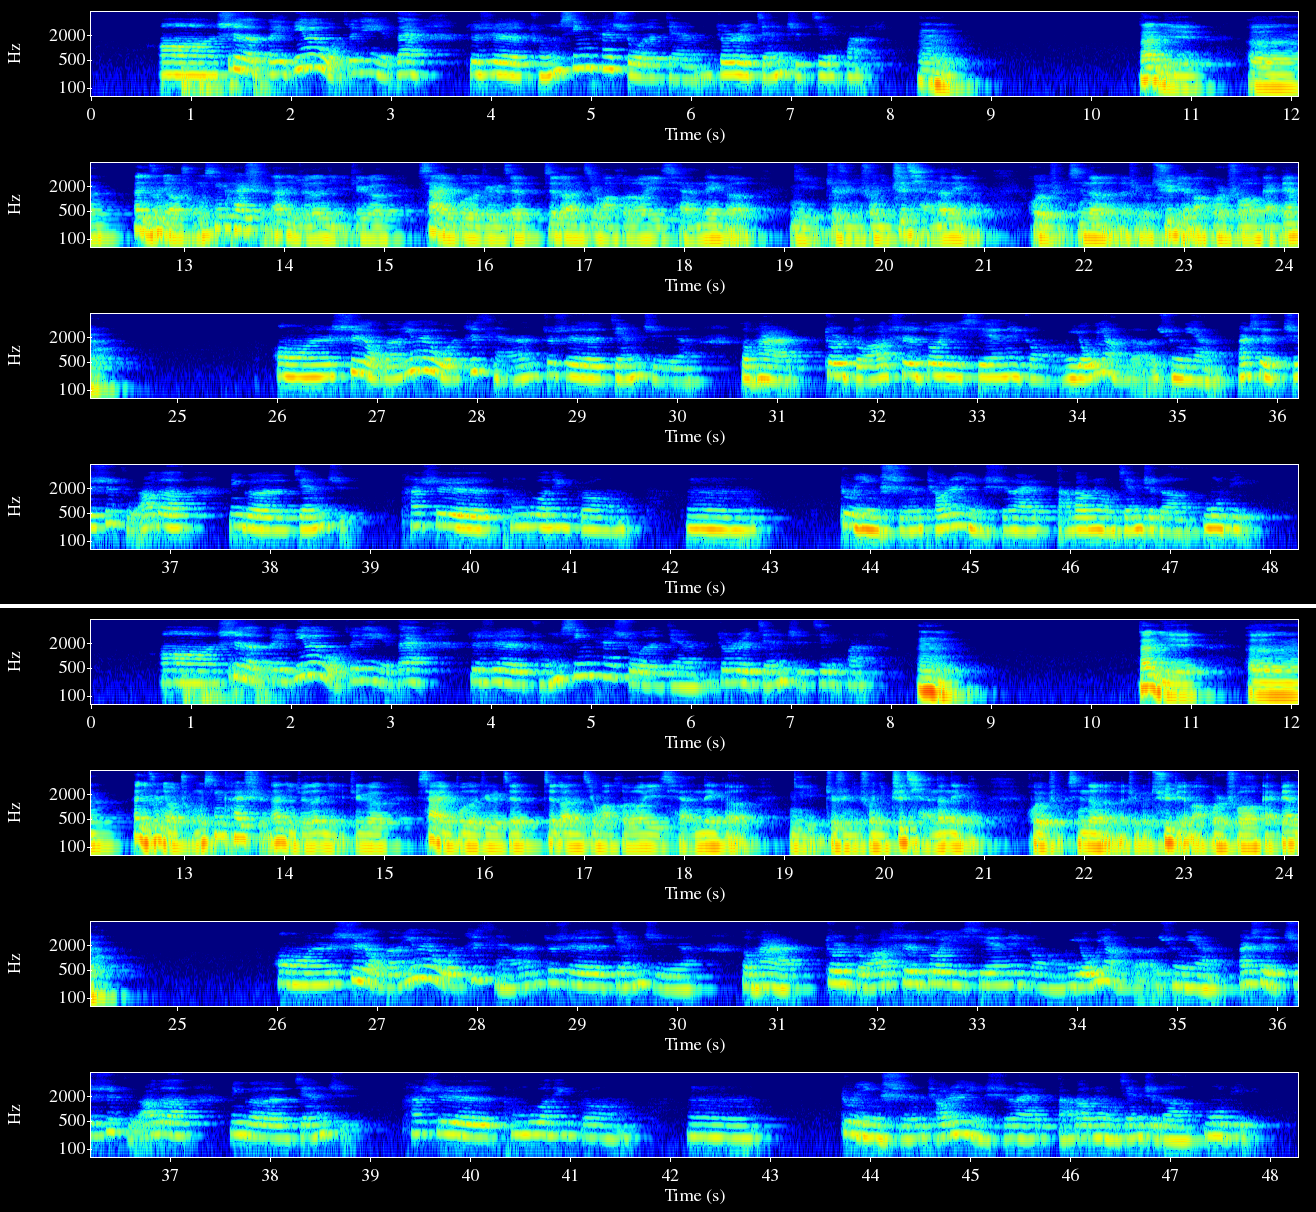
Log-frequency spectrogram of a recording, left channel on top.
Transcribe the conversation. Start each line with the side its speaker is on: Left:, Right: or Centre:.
Left: 哦，是的，可以，因为我最近也在，就是重新开始我的减，就是减脂计划。
Right: 嗯，那你，嗯，那你说你要重新开始，那你觉得你这个下一步的这个阶阶段的计划和以前那个你就是你说你之前的那个会有什么新的这个区别吗？或者说改变吗？
Left: 嗯，是有的，因为我之前就是减脂的话，就是主要是做一些那种有氧的训练，而且其实主要的那个减脂，它是通过那个，嗯，就饮食，调整饮食来达到那种减脂的目的。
